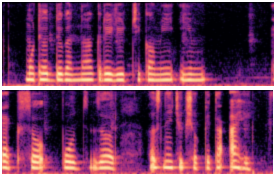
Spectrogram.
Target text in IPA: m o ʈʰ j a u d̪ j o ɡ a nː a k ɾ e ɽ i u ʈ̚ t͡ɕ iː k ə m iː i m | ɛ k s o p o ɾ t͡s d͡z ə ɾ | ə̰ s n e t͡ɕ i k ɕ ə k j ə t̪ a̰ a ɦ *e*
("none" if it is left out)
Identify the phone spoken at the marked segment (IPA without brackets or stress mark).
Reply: e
